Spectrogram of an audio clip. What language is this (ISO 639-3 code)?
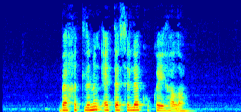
bak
